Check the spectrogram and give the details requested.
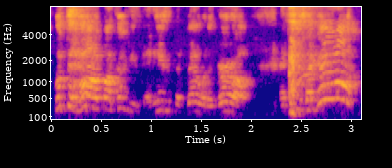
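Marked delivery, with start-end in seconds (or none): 0.0-0.9 mock angry yell at the roommate; retold angry shout, a touch higher; angry demand. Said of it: "and I got pissed". 2.7-3.1 high mock shriek of a startled girl; imitated high girlish shriek; startled girl's shriek.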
